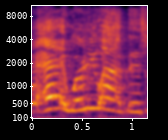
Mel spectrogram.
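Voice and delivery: high, loud call through a house; acted-out holler, pitch way up; retold yelling. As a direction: yell out for a missing friend. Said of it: "yelling for this bitch".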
